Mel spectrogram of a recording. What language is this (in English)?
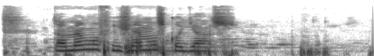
Galician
